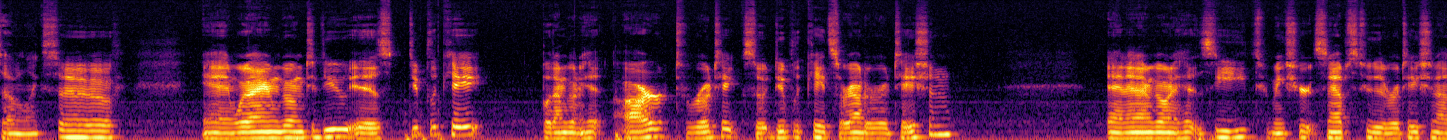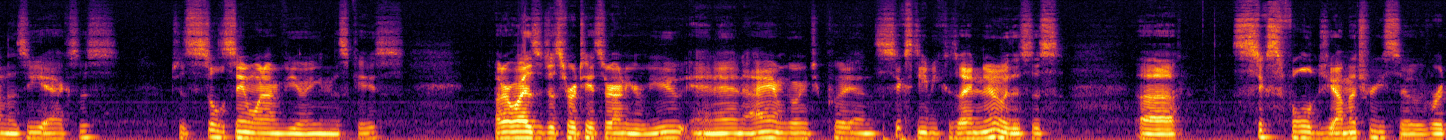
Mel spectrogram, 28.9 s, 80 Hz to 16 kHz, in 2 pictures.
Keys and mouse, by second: 4.1 shift+d.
